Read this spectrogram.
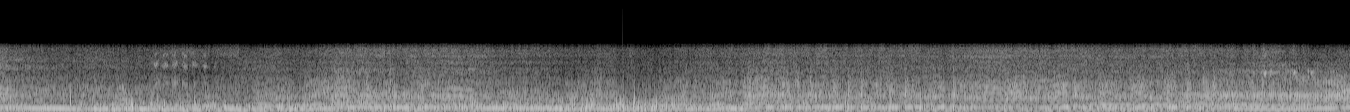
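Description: A car engine revs up and down repeatedly while idling nearby.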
